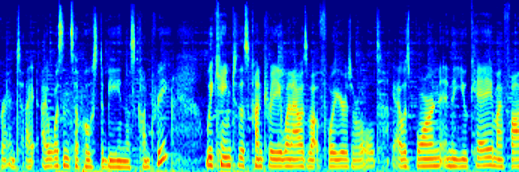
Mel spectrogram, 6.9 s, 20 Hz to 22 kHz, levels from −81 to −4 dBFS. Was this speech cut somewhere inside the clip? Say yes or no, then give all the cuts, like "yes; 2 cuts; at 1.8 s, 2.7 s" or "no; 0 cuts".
yes; 1 cut; at 5.2 s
